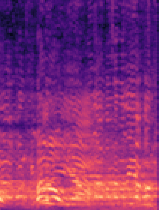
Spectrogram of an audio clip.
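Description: Spectators shouting encouragement at a martial-arts bout, several voices calling over one another.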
